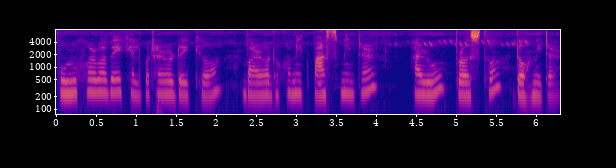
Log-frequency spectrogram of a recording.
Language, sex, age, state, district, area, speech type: Assamese, female, 18-30, Assam, Charaideo, rural, spontaneous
